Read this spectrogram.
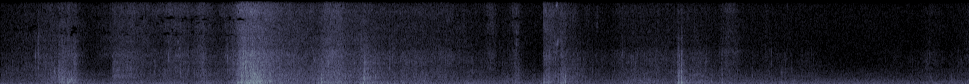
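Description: A canvas tarp flaps and rustles as it is spread out.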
